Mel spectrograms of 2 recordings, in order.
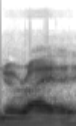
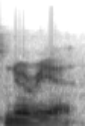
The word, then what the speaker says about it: Nuriah: I pronounced your name Nuriah. It's Nuriah. So, yeah, that's right?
